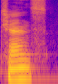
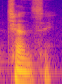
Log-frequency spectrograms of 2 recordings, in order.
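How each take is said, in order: First: The word is said with English pronunciation. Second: The word is said with Spanish pronunciation. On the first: This is the original borrowed form. "su pronunciación de chance" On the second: This is the form it changed into. "a chance"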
